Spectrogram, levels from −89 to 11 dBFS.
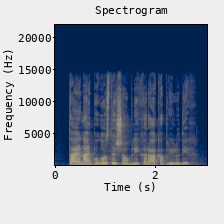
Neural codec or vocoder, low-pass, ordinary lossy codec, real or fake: none; 14.4 kHz; none; real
